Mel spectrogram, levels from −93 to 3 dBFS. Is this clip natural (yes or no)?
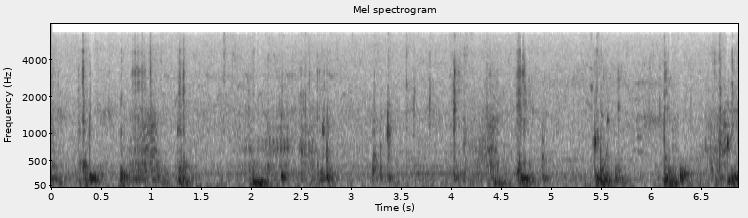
yes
